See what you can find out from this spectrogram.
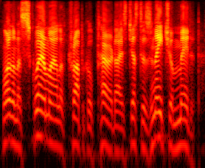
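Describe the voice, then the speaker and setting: An actor playing a scheming, embittered hustler in an old radio drama, talking in hard-boiled slang. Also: male voice, fairly high pitch, fast talker, bright, forceful tone, no room sound. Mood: eager, pitching. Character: scheming, embittered hustler narrating his island venture. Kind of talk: 1940s-50s radio drama acting and first-person narration. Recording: old radio broadcast recording, music behind.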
